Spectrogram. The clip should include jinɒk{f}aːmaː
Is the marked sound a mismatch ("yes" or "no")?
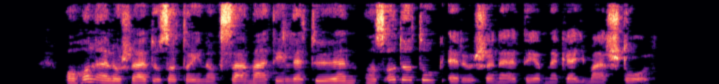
yes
